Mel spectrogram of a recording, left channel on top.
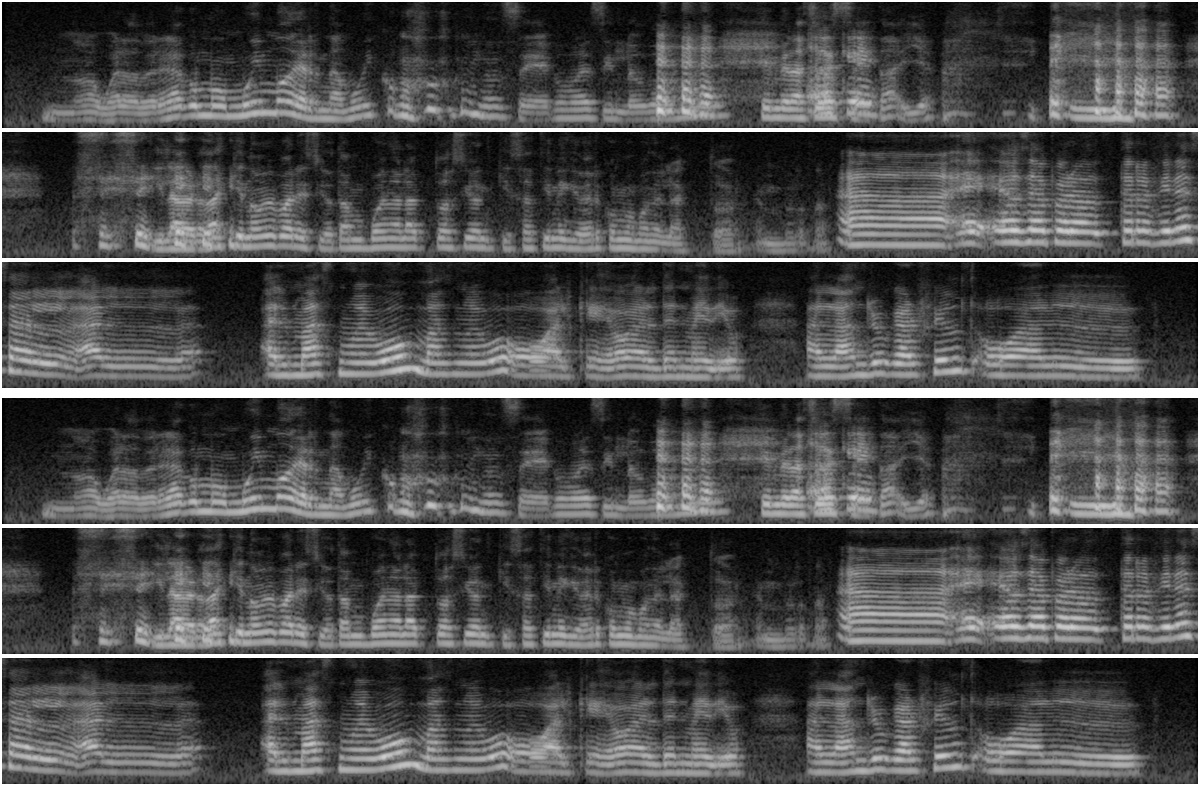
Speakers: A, on the right; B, on the left.
A: no me acuerdo, pero era como muy moderna, muy como, <laughs> no sé cómo decirlo, como
B: <laughs>
A: muy generación
B: Ok.
A: Z, y ya.
B: <laughs>
A: Y,
B: Sí, sí.
A: y la
B: <laughs>
A: verdad es que no me pareció tan buena la actuación, quizás tiene que ver como con el actor, en verdad.
B: Ah, eh, eh, o sea, pero ¿te refieres al, al, al más nuevo, más nuevo o al que, o al del medio? ¿Al Andrew Garfield o al,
